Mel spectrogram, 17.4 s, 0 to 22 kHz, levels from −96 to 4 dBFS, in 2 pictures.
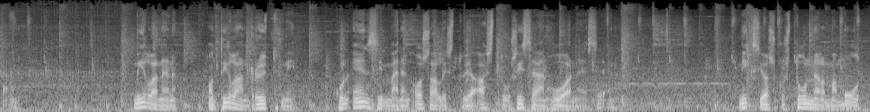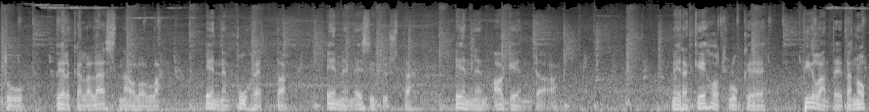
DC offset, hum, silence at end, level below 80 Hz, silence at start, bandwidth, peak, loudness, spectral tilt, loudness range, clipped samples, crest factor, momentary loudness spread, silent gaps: under 0.1%; none; 0 s; -34 dBFS; 0 s; 20 kHz; -2 dBFS; -19 LUFS; -5 dB/octave; 2 LU; under 0.1%; 18 dB; 12 LU; none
